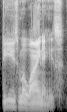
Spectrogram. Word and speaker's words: Des Moines: I believe the correct pronunciation is Des Moines.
